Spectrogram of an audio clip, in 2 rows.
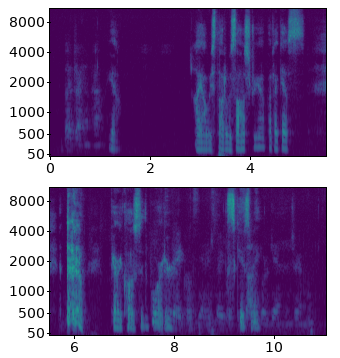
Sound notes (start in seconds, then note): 5.8 clears throat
